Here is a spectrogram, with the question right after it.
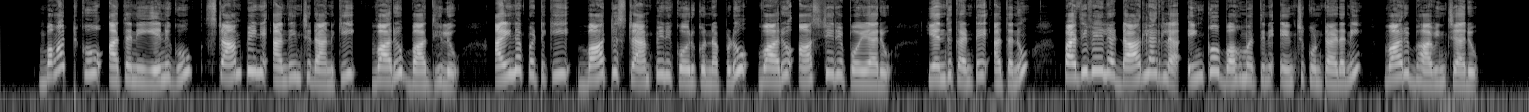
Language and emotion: Telugu, neutral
